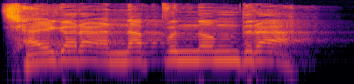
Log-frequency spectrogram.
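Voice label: Korean; 잘 가라, 나쁜 놈들아!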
